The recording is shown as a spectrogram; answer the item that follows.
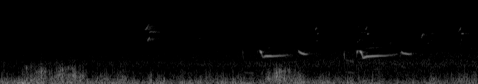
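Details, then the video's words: A currawong approaches looking for food, giving soft, short whistled notes that slide down and then level off. They come in two little bursts about a second apart over a quiet background rumble with faint high ticks. "Currawong approaches looking for food and makes a cute noise"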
